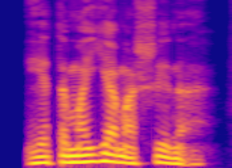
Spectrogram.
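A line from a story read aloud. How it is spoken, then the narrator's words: Offended snort. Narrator (Russian): фыркнул я, напустив на себя оскорбленный вид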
